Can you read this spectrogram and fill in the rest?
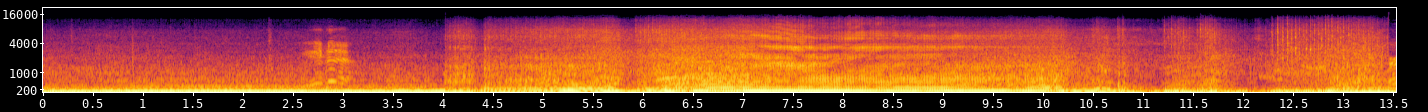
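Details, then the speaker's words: Supercharged 1971 Volvo 1800E four-cylinder with a T-5 five-speed and MSD ignition box. An uneven, shaky idle with a lumpy pulse that stays ragged when revved; a spark fault is suspected. "got a palsy in it that sounds like spark"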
